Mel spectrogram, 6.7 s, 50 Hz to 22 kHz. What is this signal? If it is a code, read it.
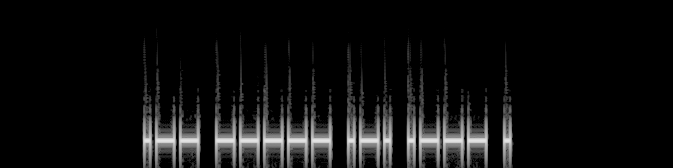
Morse code, heard as a keyed tone, about 20 wpm, 700 Hz. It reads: W0RJE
